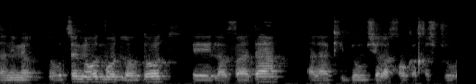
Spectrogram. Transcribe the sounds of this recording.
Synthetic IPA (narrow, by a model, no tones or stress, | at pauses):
animʁot͡se̞me̞o̞d̪meo̞d̪leod̪o̞telavaːda | alakʰid̪umʃe̞laχo̞khaχaʃuv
